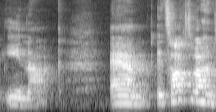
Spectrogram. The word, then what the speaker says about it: Enoch: I believe that's how you say his name Enoch and it talks about him so briefly it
